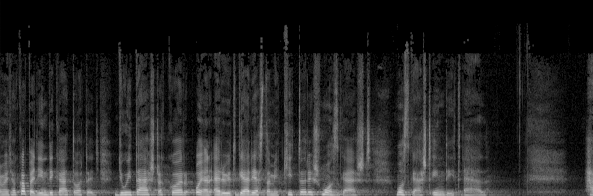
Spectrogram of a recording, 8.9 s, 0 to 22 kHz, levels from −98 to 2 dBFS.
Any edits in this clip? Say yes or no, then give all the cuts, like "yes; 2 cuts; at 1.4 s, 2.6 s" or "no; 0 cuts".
no; 0 cuts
